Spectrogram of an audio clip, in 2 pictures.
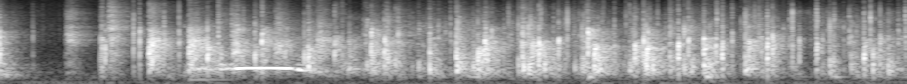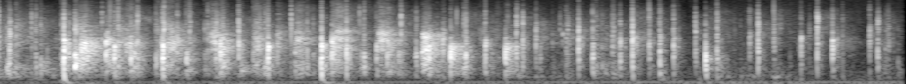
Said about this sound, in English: And the depressed citizens of London applauded and cheered, and there was nothing to be frightened about anymore.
